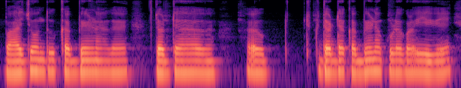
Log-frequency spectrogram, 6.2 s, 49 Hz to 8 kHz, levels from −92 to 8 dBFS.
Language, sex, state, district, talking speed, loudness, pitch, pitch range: Kannada, male, Karnataka, Bidar, 90 wpm, -19 LUFS, 120 Hz, 120-125 Hz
